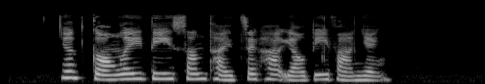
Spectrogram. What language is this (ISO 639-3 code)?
yue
